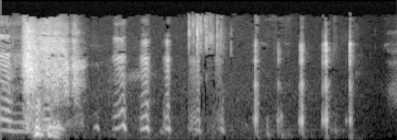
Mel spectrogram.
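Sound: sneeze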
